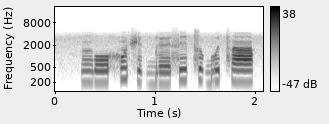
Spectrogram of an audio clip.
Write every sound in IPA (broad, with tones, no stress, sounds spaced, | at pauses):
ŋ oː˨ h ũ˦ ʃ e˨ ɡ͡b eː˨ s i˦ t͡s ʊ˦˨ ɡʷ i˦ t͡s ã˦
